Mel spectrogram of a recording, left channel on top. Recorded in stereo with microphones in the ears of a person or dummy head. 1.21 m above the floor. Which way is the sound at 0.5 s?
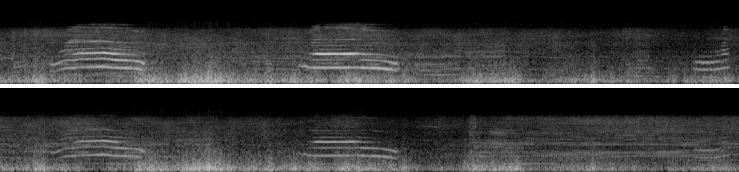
35° left (ahead or behind).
